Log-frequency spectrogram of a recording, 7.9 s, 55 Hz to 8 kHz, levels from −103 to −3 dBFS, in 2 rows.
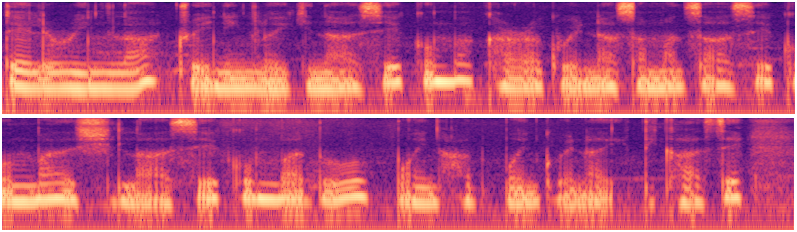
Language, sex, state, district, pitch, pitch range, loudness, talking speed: Nagamese, female, Nagaland, Kohima, 200 Hz, 185-225 Hz, -18 LUFS, 190 wpm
